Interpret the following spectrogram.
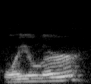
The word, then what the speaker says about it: Euler: was a mathematician named euler pronounced like oil like motor oil but spelled e u l e r and leonard euler wanted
